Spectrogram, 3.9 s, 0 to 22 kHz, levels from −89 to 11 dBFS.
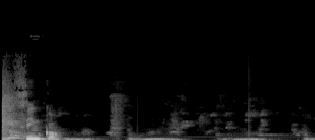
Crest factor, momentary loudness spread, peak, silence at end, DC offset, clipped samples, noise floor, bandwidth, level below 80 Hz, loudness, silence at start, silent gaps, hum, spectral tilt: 18 dB; 28 LU; -6 dBFS; 0 s; under 0.1%; under 0.1%; -57 dBFS; 10 kHz; -60 dBFS; -19 LUFS; 0 s; none; none; -6.5 dB/octave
